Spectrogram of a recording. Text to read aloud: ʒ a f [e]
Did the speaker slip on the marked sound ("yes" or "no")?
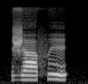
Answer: no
